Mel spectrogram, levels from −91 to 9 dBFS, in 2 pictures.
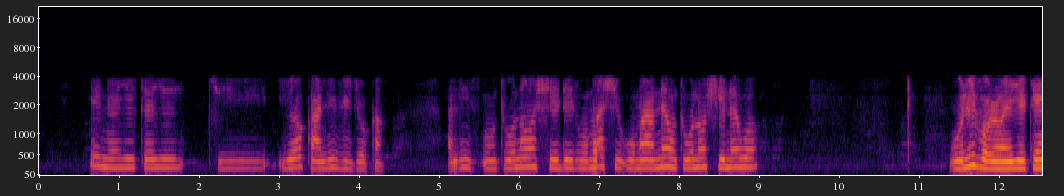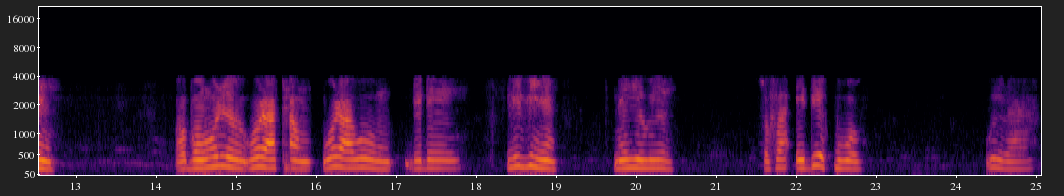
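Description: From start to finish, the speech carries the sound of the GSM full-rate codec. The damage is plainly audible. The codec models the vocal tract and drives it with evenly spaced pulses, keeping only a third of the excitation samples. That coarse excitation gives the voice a buzzy, gravelly roughness. Nothing above 4 kHz survives, so the top end is dull. The character fits the 13 kbps full-rate coder.

At 5.2 to 5.25 s there are lost GSM frames. The decoder fills the gap by repeating the last good frame. The result is a brief, rough, metallic ring in place of the missing sound. The gap of about 40 ms fits two frames. The same happens at 6.94 to 7.04 s, just after "no tse dede wo". A longer loss follows at 15.62 to 15.72 s. Its held ring runs about 60 ms.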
